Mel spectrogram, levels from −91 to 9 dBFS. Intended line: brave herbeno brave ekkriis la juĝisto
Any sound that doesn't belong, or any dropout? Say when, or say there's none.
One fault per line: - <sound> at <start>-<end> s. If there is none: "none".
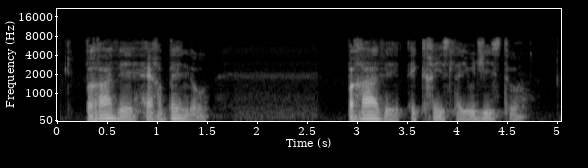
none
